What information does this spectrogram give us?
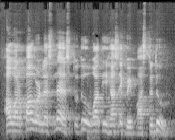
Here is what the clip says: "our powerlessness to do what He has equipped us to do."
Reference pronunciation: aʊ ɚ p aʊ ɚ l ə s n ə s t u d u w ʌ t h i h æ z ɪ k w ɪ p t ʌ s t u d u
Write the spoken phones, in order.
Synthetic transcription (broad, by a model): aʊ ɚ p aʊ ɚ l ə s l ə s t u d u w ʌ t h i h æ s ɪ k w ɪ p t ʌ s t u d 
